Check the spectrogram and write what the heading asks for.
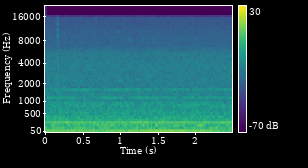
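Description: Room tone between speech: a steady low hum with an even hiss, unchanging throughout.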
